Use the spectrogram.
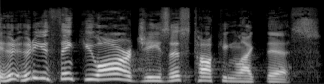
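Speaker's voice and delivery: acted-out affronted questioner; indignant challenge. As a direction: challenge him, who does he think he is. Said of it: "they'd asked him up in verse fifty-three".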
